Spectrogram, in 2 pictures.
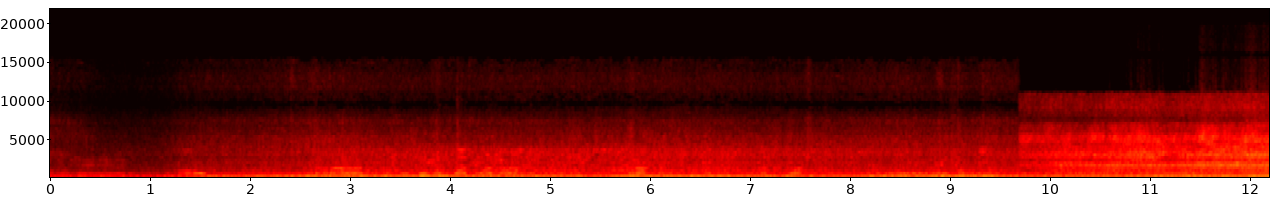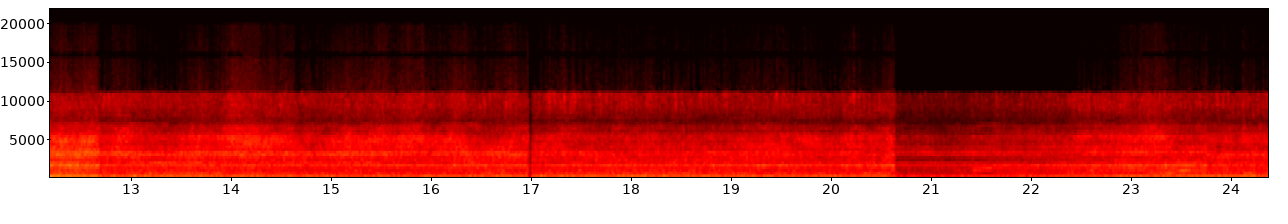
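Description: A loud, steady roar from a helicopter evacuating landslide and flood victims in Luwu, Sulawesi, with whirring rotor noise throughout, shifting slightly partway through, and a voice audible early on.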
